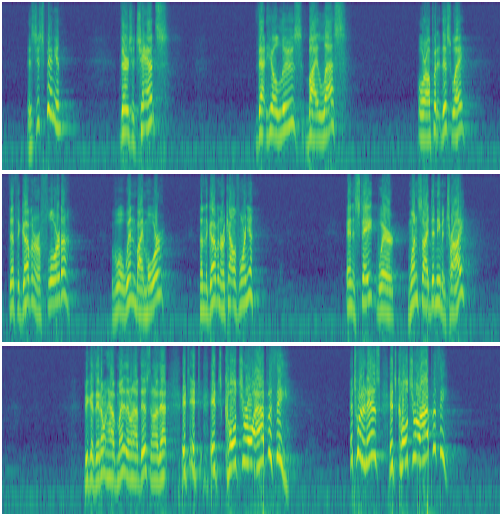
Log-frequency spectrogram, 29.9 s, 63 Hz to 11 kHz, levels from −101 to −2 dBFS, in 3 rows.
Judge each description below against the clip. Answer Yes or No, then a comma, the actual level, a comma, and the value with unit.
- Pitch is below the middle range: No, medium, 155 Hz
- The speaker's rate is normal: No, slow, 125 wpm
